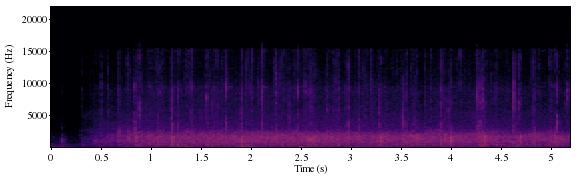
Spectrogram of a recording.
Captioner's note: audience applauding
